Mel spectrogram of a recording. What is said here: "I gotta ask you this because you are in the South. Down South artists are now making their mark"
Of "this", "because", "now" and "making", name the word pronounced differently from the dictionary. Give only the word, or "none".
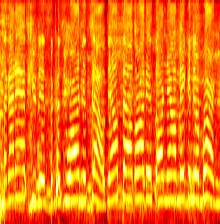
none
